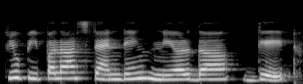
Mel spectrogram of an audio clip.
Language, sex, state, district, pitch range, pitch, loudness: English, female, Gujarat, Valsad, 230-275 Hz, 240 Hz, -14 LUFS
